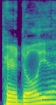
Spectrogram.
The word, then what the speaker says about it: pareidolia: Yeah, and they refer to that as like pareidolia. Pareidolia, is that how you say it?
